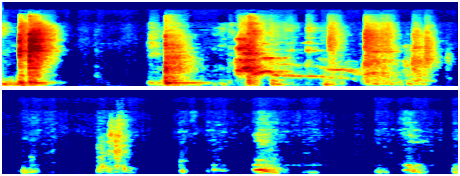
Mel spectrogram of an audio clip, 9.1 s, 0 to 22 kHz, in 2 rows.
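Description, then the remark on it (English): A dog named Finley barks, a handful of loud, sharp barks in quick bursts over the first few seconds, then only faint, scattered sounds trailing off into near silence. “So, oh my God, dog. Give me 1 second.”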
